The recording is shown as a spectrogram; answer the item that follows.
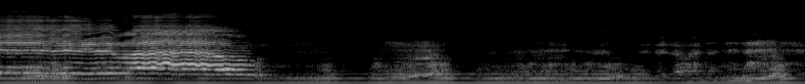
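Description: A man's amplified singing voice holds a loud, strained note that wavers in pitch, then stops about two and a half seconds in. The rest is quieter, scattered vocal and room sounds over a steady low hum.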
